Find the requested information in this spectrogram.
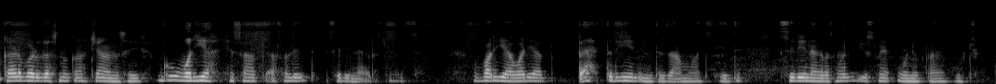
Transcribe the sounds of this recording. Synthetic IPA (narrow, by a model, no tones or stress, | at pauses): ɡɐɽbɐɽɡɐsnũkãːt͡ʃãːnsiɡoːʋɐɾjaːhɪsaːb̚keɐsɐlit̪siɾiːnɐ̰ɡɾɐ̰smɐs | ʋɐɾjaːʋɐɾjaː | b̥ɛht̪ɾiːnɪ̃nt̪izaːmaːt̪hit̪siɾiːnɐɡɾɐsmɐ̃t̪jusmẽʔuːnukt̪ãːĩpuːt͡ʃʰ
